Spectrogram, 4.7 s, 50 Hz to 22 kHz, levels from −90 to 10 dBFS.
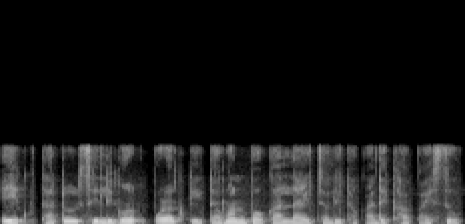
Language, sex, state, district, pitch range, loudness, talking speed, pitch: Assamese, female, Assam, Kamrup Metropolitan, 190-215 Hz, -18 LUFS, 140 wpm, 205 Hz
